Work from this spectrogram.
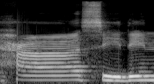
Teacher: دو زیر کی تنوین کو دو حرکت غنّے کے ساتھ پڑھیں گے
